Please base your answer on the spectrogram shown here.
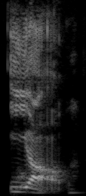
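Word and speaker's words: Eyal: called hooked and it's the author is near EOL very H odd name but that is supposedly the pronunciation it's n i pronounced near and last name is e y a l pronounce eal and it's about how to build habit forming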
